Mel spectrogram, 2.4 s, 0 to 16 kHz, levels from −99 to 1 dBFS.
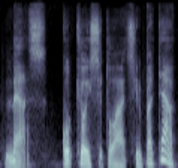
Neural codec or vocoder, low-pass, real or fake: codec, 44.1 kHz, 2.6 kbps, DAC; 14.4 kHz; fake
